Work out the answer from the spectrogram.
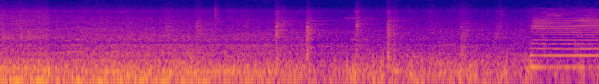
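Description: Passenger train running, with a steady rumble of wheels on the track and a few clicks over rail joints about three seconds in. Near the end a locomotive horn starts and holds one steady note.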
